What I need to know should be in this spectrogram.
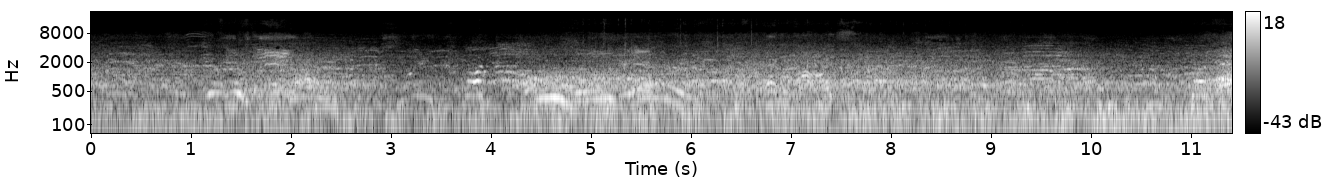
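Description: Men in the crowd shout nearby.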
